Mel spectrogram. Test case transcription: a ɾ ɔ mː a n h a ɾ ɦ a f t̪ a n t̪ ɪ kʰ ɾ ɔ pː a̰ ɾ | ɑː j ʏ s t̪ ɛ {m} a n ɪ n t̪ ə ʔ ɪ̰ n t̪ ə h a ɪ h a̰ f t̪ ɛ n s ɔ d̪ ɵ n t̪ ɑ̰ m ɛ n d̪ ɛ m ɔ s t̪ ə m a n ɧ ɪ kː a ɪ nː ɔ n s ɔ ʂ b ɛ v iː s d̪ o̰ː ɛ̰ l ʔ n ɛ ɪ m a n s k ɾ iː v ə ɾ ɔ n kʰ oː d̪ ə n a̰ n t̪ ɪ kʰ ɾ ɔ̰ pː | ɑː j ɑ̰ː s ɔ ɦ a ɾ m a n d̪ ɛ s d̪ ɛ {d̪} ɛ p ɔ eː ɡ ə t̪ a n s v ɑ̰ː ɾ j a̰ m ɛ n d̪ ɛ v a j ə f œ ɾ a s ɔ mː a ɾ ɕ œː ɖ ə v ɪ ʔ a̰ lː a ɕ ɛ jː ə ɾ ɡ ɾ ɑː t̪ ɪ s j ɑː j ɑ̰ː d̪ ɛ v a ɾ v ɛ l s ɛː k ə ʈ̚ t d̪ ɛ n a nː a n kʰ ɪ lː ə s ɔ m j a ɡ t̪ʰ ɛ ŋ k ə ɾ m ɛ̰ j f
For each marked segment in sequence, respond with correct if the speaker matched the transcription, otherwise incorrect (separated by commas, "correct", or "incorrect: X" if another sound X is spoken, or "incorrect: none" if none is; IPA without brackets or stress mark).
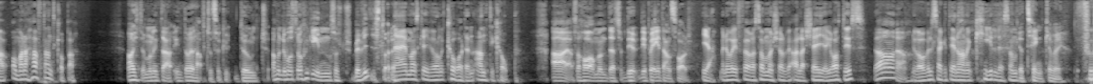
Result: correct, correct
